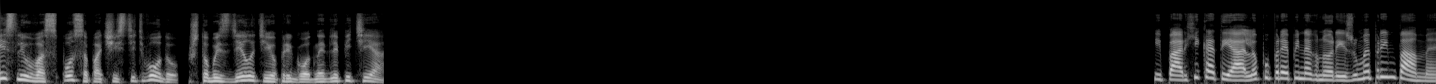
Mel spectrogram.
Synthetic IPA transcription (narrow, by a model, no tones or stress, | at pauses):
jesʲtʲlʲɪʊvasːpo̞səpɐt͡ɕisʲtʲɪtʲvo̞d̪ʊʂt̪o̞bɨzʲdʲe̞lˠət̬ʲjɪjo̞pɾʲɪɡo̞d̪nɨjd̪lʲɐpʲɪtʲja | ipɐɾçikɐt̪iɐlo̞pupɾe̞pinɐɣno̞ɾizume̞pɾinpɐme̞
